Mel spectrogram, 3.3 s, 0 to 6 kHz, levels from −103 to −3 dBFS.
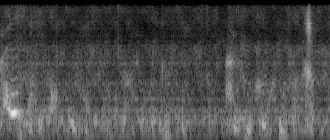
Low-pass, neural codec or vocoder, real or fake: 5.4 kHz; codec, 24 kHz, 0.9 kbps, WavTokenizer, small release; fake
